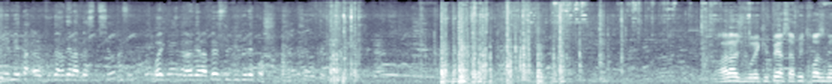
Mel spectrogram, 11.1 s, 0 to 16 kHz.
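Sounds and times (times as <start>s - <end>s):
keys clinking: 6.3s - 10.2s.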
